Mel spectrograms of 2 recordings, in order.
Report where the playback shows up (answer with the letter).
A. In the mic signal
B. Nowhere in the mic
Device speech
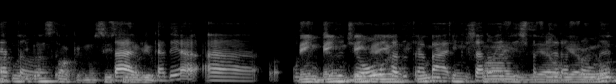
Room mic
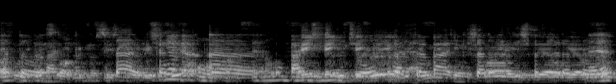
A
